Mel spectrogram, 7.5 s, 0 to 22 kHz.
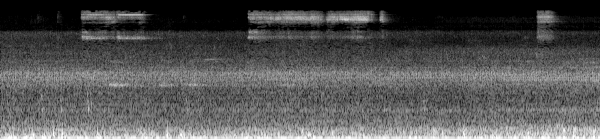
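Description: Passenger express train hauled by a WAP-5 electric locomotive approaching along the track, with a steady rumble of the train running on the rails.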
